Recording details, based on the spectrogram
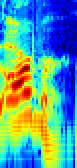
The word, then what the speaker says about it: Arbour: Matthew Arbour. – Rhymes with harbor.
